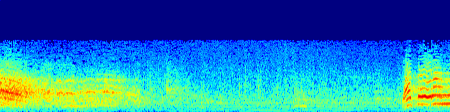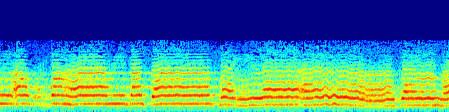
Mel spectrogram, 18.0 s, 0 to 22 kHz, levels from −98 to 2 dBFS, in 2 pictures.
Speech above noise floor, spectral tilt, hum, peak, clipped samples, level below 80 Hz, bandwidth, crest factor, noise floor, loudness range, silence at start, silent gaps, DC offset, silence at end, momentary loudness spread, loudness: 32 dB; -4.5 dB/octave; 50 Hz at -60 dBFS; -2 dBFS; under 0.1%; -60 dBFS; 5 kHz; 14 dB; -45 dBFS; 16 LU; 0 s; none; under 0.1%; 0 s; 14 LU; -15 LUFS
